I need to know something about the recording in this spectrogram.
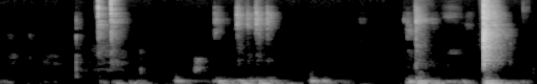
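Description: Typing on a computer keyboard with clicks, in short runs of keystrokes with dull thumps under them, the loudest run near the end.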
